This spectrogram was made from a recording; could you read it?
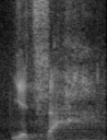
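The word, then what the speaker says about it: Yitzchak: The Hebrew word for laughter is yitzach. Yitzach. Pronounced in English, Isaac.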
